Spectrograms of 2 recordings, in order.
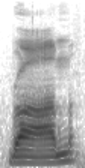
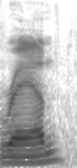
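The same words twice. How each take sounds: First: "Rom" with an open o as in rock; correcting to "Rom", o sound; Rom, the technical way. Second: "Ram" with the a of cat; casual "Ram", short flat a; Ram pronounced plain. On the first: Being specific about his name: "Rom" with an o. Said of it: "specific about pronunciations here". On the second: Introducing himself to his friend: "Ram" with flat a. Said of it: "Rom, technically". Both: Shown as a demonstration.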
